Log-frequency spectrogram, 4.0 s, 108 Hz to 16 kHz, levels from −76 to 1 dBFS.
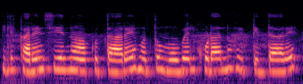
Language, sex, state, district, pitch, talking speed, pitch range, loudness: Kannada, female, Karnataka, Koppal, 250 Hz, 120 wpm, 235-255 Hz, -16 LUFS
